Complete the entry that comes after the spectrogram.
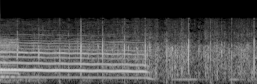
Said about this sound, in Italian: se vuoi mandare un applauso, fra mando un applauso. Non so se ce l'ho l'applauso, ce l'ho.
